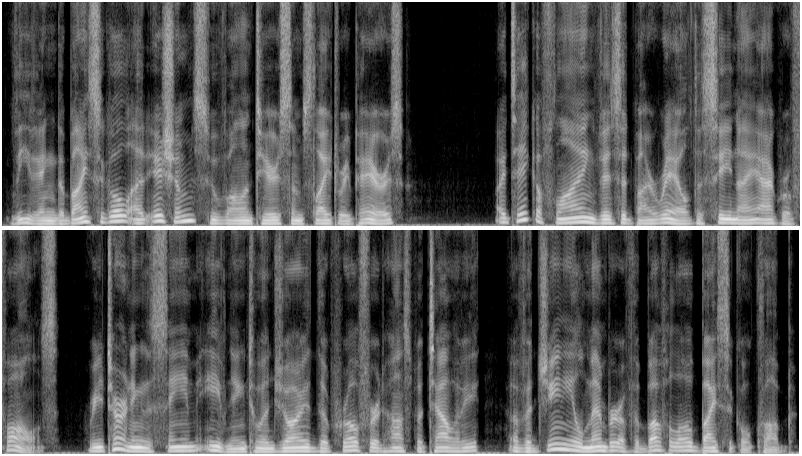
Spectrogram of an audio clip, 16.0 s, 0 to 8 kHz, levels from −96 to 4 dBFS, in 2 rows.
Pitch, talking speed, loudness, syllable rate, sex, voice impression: 125 Hz, 145 wpm, -16 LUFS, 4.6 syllables/s, male, masculine, adult-like, tensed, powerful, slightly hard, clear, intellectual, sincere, slightly mature, friendly, reassuring, wild, lively, slightly kind, light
